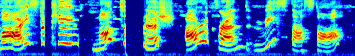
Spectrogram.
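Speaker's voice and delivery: squeaky little mouse voice, very high, swooping. Voicing a mouse character with a slipper in her face: squeaky mouse voice. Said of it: "maintaining her squeaky mouse fur voice".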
